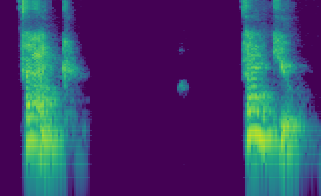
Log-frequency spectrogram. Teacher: from your throat the th voice comes from your throat and voiceless th there is no voice there is no sound from your throat · if you put your two fingers in your throat there should not be any vibrations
